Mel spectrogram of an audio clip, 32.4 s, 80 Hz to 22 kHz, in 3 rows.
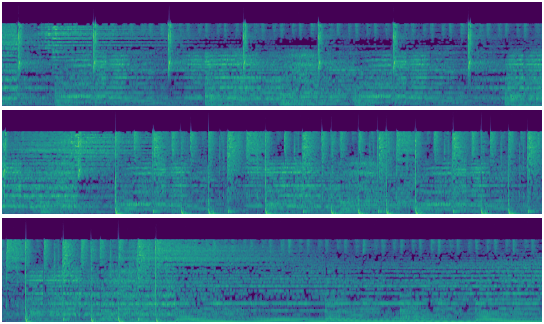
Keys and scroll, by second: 17.2 4.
